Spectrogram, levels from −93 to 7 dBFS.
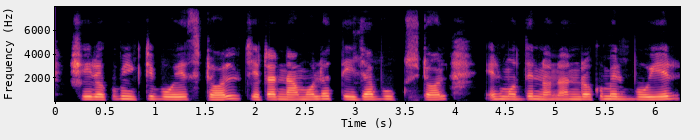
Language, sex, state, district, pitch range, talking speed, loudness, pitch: Bengali, female, West Bengal, Dakshin Dinajpur, 200-215 Hz, 180 wpm, -20 LUFS, 205 Hz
